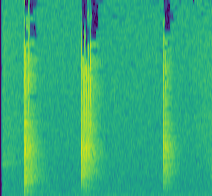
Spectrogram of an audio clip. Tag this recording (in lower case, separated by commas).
fart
